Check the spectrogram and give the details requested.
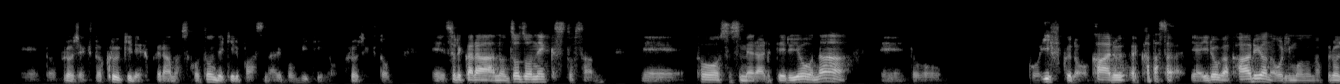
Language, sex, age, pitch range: Japanese, male, 20-39, 90-125 Hz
